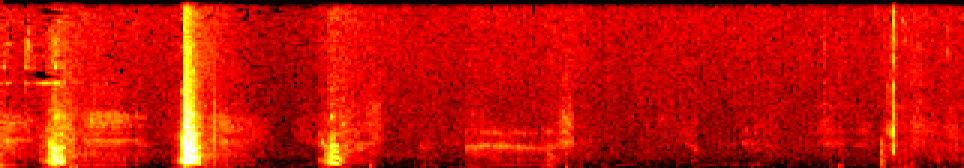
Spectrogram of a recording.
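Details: Snow play at Priory Marina, Bedford, with the lurchers Egg, Toby and Buttons: three short, strong barks in the first two and a half seconds, then near quiet with a couple of faint clicks.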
